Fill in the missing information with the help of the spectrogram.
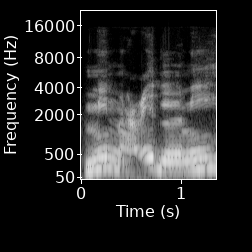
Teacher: ولا یحیطون بشیء من علمہ، بشیء من علمہ. یہاں پہ غنہ بھی کرنا ہے اور عین کو آپ نے گلے سے ادا کرنا ہے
